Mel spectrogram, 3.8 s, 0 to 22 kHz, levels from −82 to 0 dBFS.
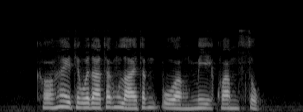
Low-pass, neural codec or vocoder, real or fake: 7.2 kHz; none; real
